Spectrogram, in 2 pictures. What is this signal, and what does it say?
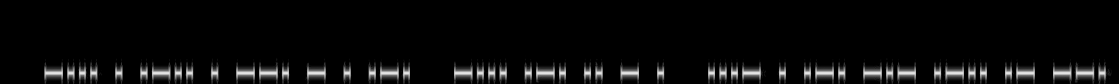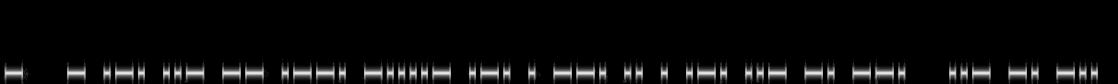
Morse code, heard as a keyed tone, about 21 wpm, 530 Hz. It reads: BELEGTER BRITE VERKLAGT TRUMP-REGIERUNG UND
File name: daily / 20wpm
